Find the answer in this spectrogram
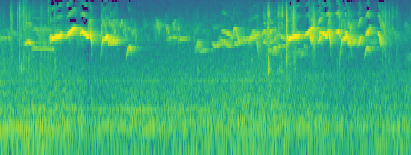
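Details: Two bursts of lively whistled song from a white-rumped shama, used for shama voice training, each a quick jumble of high slurred notes and chips, separated by a brief softer pause.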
